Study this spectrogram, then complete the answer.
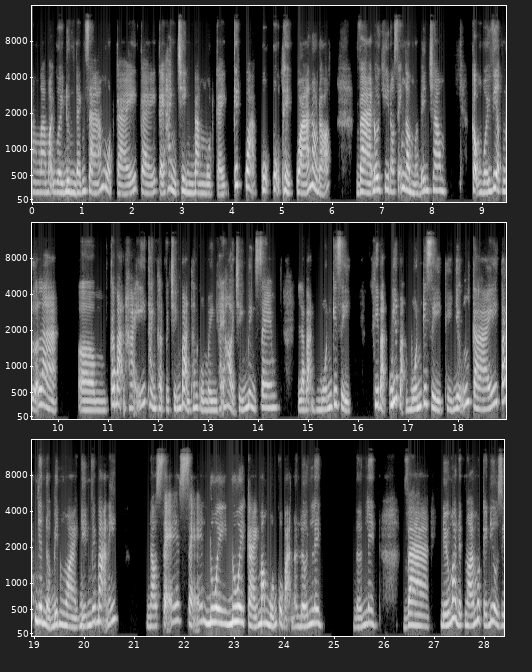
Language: Vietnamese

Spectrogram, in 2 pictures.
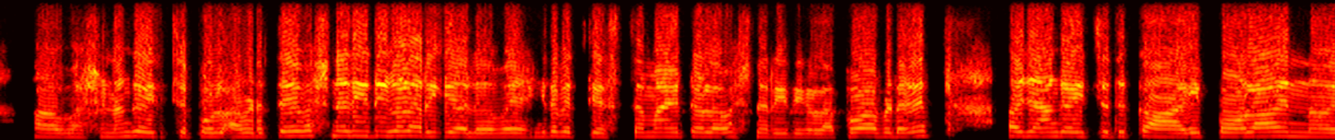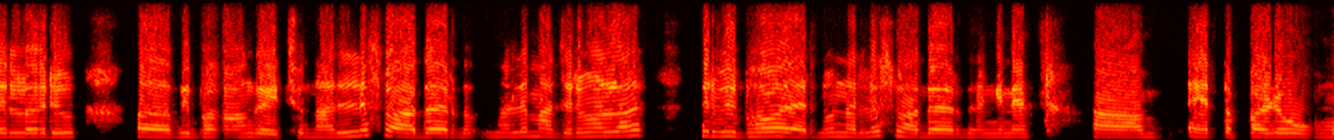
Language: Malayalam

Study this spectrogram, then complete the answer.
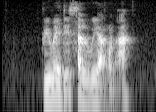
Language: Welsh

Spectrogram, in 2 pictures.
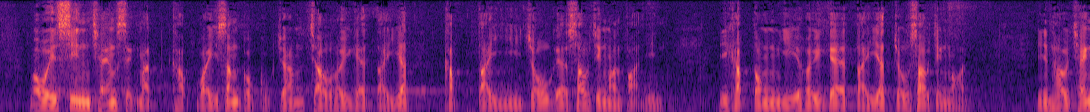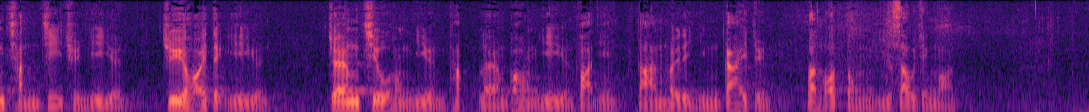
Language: Cantonese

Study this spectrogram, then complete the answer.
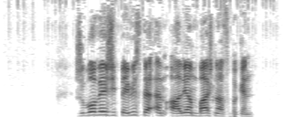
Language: Kurdish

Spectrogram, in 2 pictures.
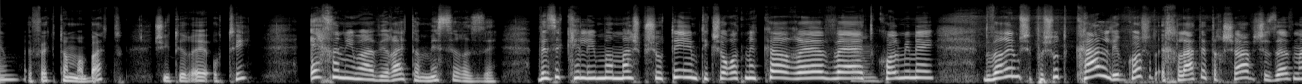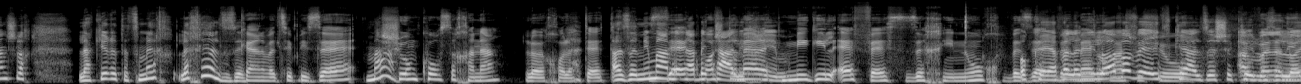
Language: Hebrew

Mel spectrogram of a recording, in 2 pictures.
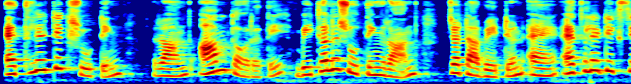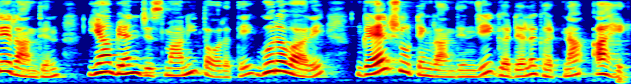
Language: Sindhi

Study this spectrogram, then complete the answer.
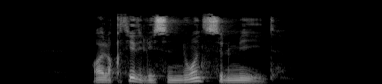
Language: Kabyle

